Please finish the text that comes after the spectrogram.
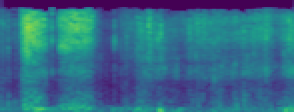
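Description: Paper being crumpled to throw into the wastebasket: a loud, crackly burst of crinkling at the start, then quieter, uneven rustles and crunches that continue to the end, with no talking.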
